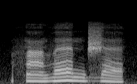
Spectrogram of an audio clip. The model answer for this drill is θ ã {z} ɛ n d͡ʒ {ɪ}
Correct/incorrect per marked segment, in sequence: incorrect: ð, incorrect: ɛ

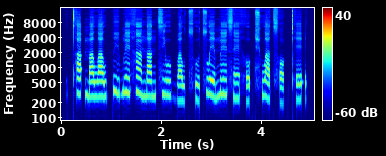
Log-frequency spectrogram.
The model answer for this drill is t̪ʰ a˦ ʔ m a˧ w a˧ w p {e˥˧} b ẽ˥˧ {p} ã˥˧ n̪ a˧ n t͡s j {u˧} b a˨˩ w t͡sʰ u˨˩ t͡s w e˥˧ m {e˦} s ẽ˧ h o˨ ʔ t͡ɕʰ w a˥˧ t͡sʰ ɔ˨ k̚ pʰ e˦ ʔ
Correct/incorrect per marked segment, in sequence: incorrect: i˥˧, incorrect: h, correct, incorrect: ẽ˦

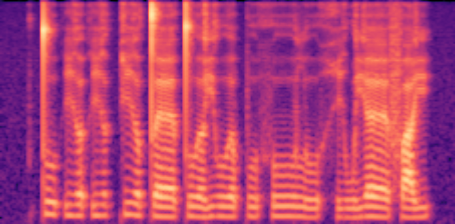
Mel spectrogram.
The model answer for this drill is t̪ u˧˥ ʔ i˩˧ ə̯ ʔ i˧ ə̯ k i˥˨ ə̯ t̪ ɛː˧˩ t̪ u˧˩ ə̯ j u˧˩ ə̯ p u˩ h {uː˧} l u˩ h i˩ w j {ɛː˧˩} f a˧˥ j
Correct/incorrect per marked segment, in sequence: correct, incorrect: ɛː˥˨

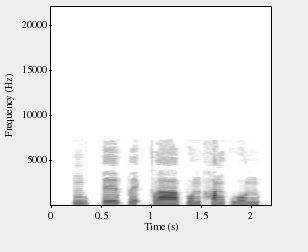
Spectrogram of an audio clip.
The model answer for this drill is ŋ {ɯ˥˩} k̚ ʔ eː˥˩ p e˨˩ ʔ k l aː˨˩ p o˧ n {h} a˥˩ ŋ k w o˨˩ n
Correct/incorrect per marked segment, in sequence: incorrect: u˥˩, correct

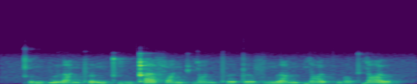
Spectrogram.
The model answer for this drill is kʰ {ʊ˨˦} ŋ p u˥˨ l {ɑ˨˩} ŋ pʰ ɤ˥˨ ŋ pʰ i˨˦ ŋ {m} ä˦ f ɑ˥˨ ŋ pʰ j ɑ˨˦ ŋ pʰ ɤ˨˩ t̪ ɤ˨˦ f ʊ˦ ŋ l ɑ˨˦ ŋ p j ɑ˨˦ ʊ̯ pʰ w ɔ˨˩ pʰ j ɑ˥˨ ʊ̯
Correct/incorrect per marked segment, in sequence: correct, incorrect: ɑ˦, incorrect: pʰ

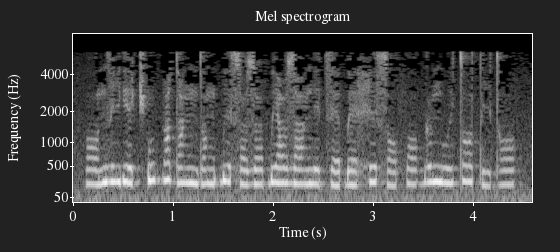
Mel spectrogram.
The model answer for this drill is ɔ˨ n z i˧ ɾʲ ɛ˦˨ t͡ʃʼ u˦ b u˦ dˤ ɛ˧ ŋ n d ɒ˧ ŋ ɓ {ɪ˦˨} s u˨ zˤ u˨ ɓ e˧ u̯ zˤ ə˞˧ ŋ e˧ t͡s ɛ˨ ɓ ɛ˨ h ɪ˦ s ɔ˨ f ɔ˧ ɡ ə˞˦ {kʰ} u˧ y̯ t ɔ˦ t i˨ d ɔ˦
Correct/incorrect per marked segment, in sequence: incorrect: ɪ˦, incorrect: ŋ

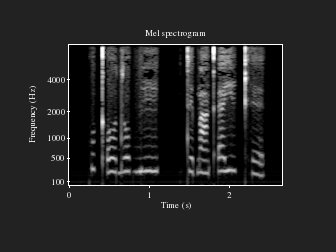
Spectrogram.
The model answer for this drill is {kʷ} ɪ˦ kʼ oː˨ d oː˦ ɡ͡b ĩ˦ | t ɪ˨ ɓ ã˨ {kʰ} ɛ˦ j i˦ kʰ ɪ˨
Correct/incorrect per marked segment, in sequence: correct, incorrect: kʼ

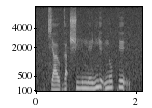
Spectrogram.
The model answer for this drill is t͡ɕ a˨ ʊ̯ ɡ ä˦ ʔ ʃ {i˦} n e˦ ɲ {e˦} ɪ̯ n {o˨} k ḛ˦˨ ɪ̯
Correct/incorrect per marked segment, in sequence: correct, incorrect: ḛ˦˨, incorrect: o˦

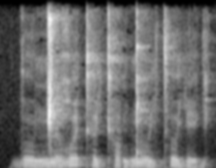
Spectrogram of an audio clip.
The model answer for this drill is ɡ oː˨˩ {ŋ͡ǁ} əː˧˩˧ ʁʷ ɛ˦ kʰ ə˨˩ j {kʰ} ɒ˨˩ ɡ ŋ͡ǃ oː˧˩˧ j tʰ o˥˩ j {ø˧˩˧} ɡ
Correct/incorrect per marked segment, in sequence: correct, correct, incorrect: e˧˩˧

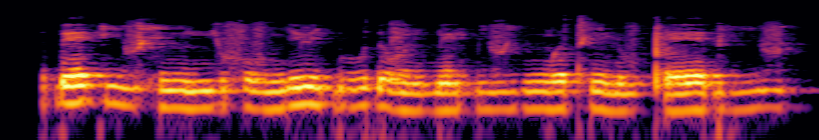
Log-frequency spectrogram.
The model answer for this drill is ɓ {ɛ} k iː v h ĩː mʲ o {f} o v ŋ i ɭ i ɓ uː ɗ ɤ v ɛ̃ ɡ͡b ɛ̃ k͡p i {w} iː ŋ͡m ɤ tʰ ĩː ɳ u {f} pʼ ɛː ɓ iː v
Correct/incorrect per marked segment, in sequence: correct, correct, incorrect: v, incorrect: v

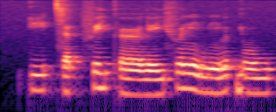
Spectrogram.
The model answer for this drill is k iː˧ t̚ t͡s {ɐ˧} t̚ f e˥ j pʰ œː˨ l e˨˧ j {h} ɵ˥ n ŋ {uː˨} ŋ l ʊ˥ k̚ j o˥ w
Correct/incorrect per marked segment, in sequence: correct, incorrect: f, correct

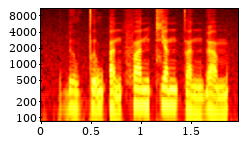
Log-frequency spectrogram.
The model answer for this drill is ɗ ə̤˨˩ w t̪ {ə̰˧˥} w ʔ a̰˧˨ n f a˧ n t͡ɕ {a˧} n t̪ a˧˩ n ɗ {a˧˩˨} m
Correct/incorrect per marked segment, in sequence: correct, correct, correct

